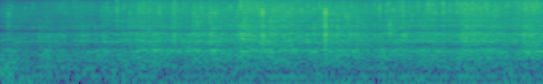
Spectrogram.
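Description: Tomato and tamarind sauté in a pan for stuffed baingan masala, making a soft, steady, even sizzle with a few faint crackles.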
